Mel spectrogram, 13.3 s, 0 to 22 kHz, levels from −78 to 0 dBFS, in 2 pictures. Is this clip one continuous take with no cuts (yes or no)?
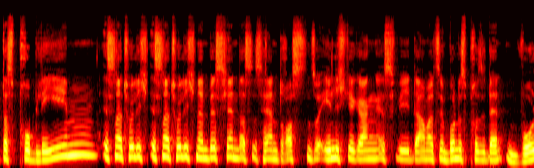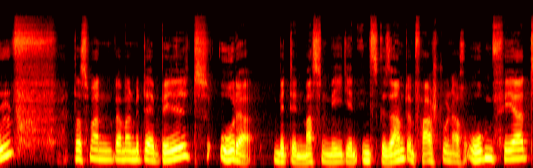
no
